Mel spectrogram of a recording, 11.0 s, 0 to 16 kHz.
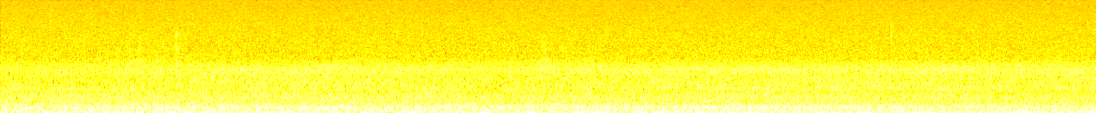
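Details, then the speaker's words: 2013 Lexus CT200h petrol engine idling after spark plug replacement: steady, even low rumble, no rattle or knock; it previously rattled, especially in the morning, with a check engine light. Normal idle. "yep that's the car after i change the spark plug that's how it runs"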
